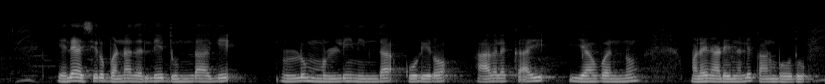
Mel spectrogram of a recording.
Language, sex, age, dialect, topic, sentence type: Kannada, male, 18-24, Mysore Kannada, agriculture, statement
